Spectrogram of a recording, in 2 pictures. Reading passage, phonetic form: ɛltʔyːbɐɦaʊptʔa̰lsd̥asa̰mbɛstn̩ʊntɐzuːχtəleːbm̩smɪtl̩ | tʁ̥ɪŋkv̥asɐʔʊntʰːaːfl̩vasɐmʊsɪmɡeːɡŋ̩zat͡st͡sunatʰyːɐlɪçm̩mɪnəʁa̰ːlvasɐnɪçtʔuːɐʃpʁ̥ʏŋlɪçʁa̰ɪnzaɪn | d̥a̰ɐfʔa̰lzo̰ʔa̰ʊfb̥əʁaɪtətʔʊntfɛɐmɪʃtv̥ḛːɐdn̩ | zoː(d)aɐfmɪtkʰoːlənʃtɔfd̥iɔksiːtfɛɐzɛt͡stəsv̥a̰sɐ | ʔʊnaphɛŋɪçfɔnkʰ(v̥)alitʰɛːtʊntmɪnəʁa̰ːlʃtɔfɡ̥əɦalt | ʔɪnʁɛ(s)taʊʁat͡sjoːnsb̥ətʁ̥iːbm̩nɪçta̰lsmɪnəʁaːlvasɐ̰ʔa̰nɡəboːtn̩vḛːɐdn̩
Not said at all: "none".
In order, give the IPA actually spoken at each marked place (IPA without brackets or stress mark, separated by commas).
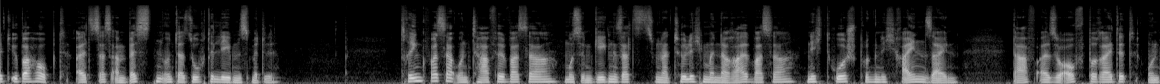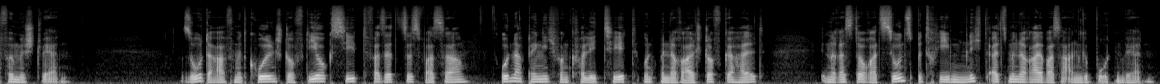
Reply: d, v̥, s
